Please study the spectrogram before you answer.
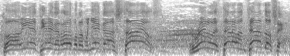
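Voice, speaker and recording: A man calling wrestling play-by-play as a commentator, excitable and dramatic, in short bursts. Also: extremely high pitch, fairly quick, heavy background noise. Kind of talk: play-by-play wrestling commentary in Spanish-language broadcast. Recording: loud arena crowd and ringside thuds. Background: roaring wrestling crowd.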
